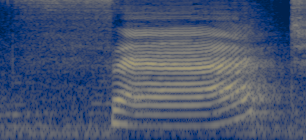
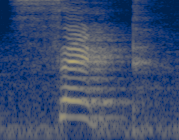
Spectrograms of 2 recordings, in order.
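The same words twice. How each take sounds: First: Slow सैट with mouth wide; सैट long and open. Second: Higher, short सेट; सेट short with closed e. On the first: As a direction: drag the vowel in सैट. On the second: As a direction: clip सेट with a narrow e. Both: Shown as a demonstration. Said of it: "किस तरह से हमने pronounce किया".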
